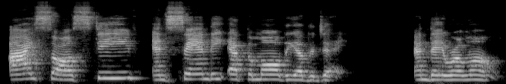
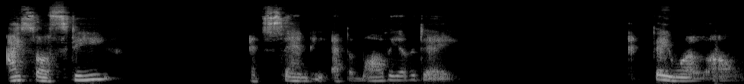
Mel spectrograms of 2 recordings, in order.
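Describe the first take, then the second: First: It is said in a plain, matter-of-fact tone. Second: It is said in a knowing, suggestive tone. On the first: Nothing special happened. "Simply in the words and tone, okay, big deal" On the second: Something secret is going on between them. "watch my body language and listen to the tone"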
